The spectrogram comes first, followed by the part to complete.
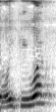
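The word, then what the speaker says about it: Wojtyła: di Giovanni Paolo I Carol votia oltre pronunciarsi a quindi una parola non è una L simile a quella dell'italiano bello eccetera 1000 è molto differente velare tanto che passa uso vocale e viene scritta l con un taglio quanto quanto riguarda la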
